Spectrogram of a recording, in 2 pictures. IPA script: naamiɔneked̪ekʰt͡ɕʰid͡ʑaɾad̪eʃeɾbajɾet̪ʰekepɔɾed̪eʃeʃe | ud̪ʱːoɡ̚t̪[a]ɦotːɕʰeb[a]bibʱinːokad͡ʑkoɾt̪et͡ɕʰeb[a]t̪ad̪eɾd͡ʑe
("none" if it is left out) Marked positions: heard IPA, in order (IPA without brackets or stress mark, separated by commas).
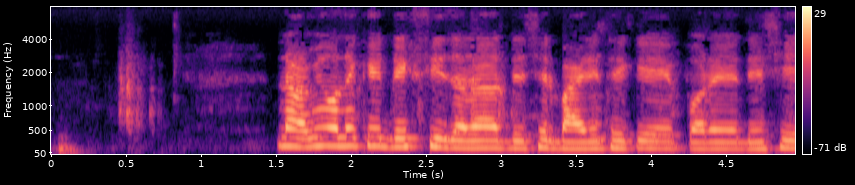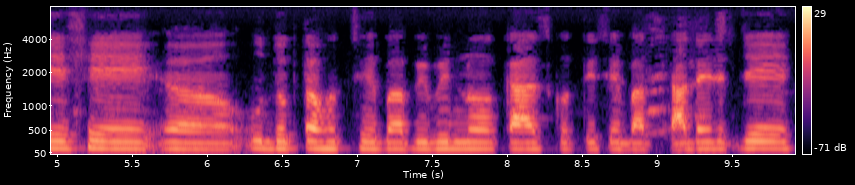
a, a, a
